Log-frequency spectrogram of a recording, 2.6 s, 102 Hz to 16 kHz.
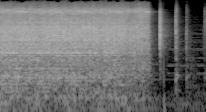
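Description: A ratchet on an extension loosens a standard 14 mm bolt on a 2018 Toyota Corolla E210 during a rear sway bar install. A dense, steady run of quick clicks breaks into a few separate ratchet strokes at the end.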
